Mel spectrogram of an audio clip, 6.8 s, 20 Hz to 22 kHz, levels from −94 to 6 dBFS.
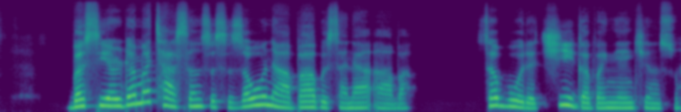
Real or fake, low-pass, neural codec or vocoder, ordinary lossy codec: fake; none; autoencoder, 48 kHz, 32 numbers a frame, DAC-VAE, trained on Japanese speech; none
